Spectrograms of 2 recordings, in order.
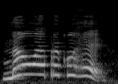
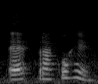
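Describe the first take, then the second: First: Put-on high, loud warning to a child; parent's shouted command. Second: Said in the usual way. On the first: Shown as a demonstration. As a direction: call out sharply to stop a running child. (bronca gritada, aguda e alta) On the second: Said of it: "Tira o não que ela não entendeu".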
